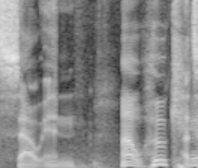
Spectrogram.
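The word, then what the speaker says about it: Samhain: admonished uh by the edit Bay it's not Sam Hayne it's sow in oh who can that's how you pronounce it that's how you pronounce it but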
